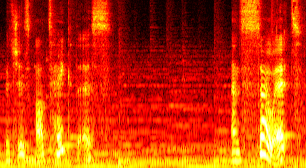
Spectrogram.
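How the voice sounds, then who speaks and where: A woman's voice: medium pitch, big pitch swings, slow pace, gravelly, over music. A woman chatting casually on a livestream, explaining her sewing steps as she works and laughing often. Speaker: cosplay crafting streamer.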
